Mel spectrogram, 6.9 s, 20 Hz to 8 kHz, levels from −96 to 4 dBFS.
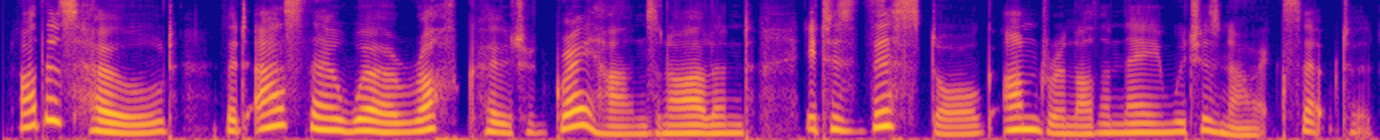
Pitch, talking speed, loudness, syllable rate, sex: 210 Hz, 190 wpm, -17 LUFS, 5.5 syllables/s, female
